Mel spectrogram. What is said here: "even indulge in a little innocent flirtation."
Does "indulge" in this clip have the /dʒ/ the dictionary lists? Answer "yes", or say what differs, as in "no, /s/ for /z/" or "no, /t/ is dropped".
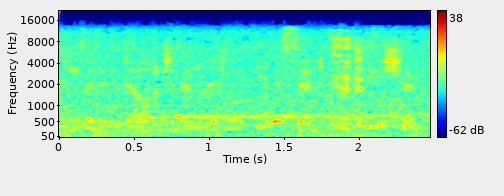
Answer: yes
